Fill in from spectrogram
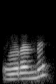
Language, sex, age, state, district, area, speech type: Telugu, female, 60+, Andhra Pradesh, Visakhapatnam, urban, conversation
